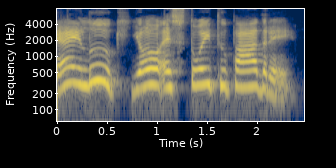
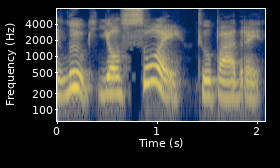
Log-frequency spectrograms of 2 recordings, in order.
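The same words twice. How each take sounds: First: Louder, slower movie-villain line with estar; hammed-up Vader saying it the wrong way; mock Darth Vader, wrong verb. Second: Slow Vader line, a touch of menace; lightly voiced movie villain, said right; mock Darth Vader, correct verb. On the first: Teacher playing Vader to show the wrong verb, louder and slower. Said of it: "I'm not talking about a feeling". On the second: Teacher playing Vader with the right verb, slowly and lightly. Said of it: "So I would wanna say". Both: Shown as a demonstration.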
